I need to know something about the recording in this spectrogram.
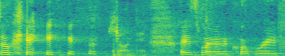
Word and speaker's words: Shante: Shante. I just wanted to incorporate the lard or the shortening. I hope I keep calling you Shante and not Shonda, because your name is Ryines.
